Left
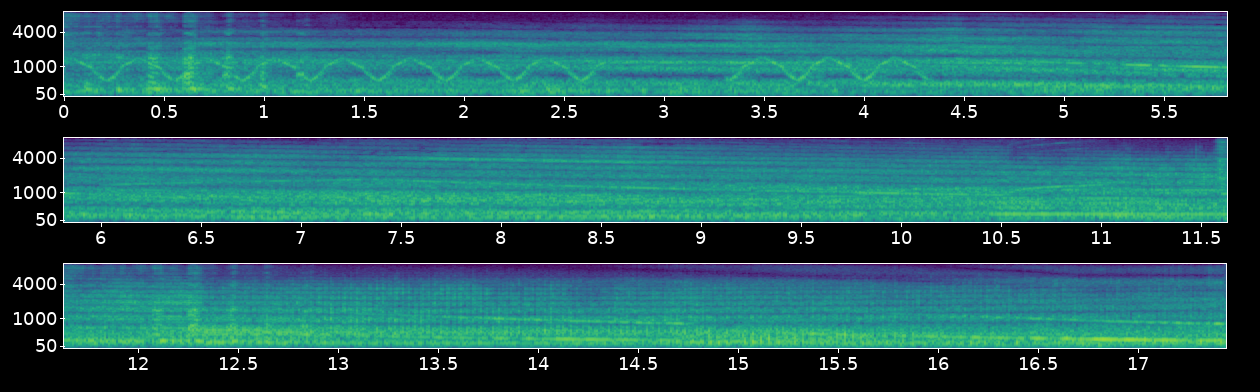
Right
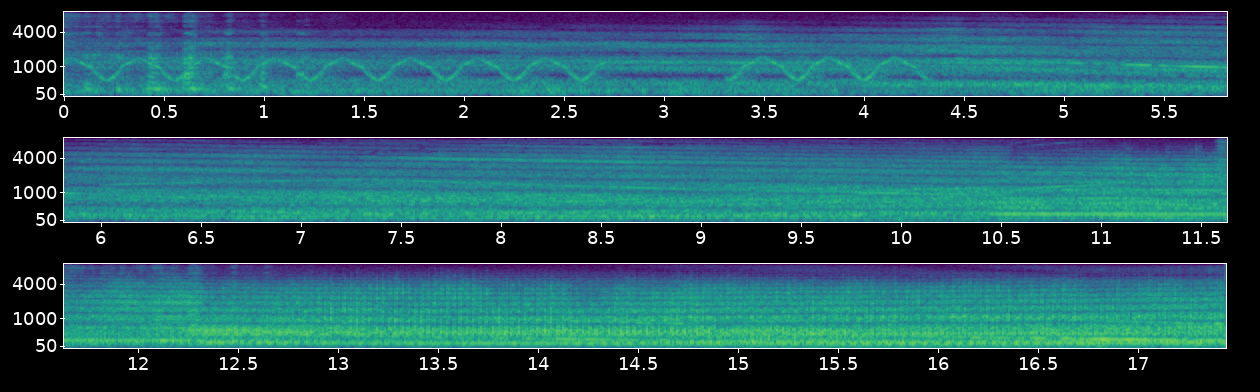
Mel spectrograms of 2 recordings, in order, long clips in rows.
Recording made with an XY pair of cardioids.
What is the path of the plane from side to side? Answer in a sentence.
In this clip you hear the plane go from the left side to the right.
